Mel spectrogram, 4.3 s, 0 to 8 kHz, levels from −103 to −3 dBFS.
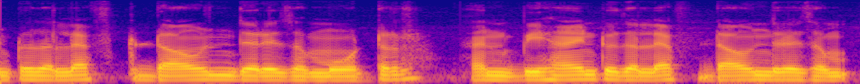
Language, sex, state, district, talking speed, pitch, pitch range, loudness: English, male, Karnataka, Bangalore, 235 wpm, 100 Hz, 100-105 Hz, -14 LUFS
